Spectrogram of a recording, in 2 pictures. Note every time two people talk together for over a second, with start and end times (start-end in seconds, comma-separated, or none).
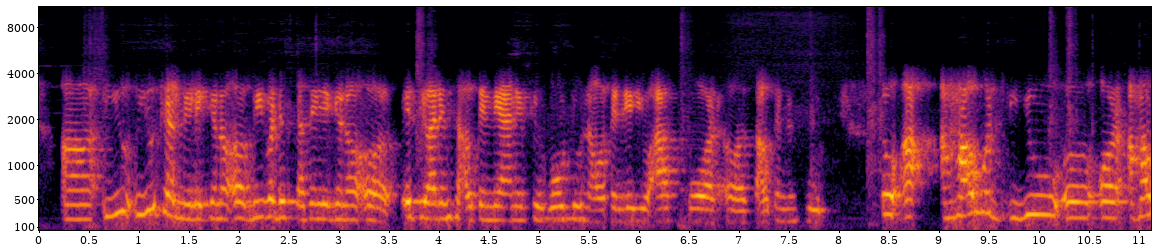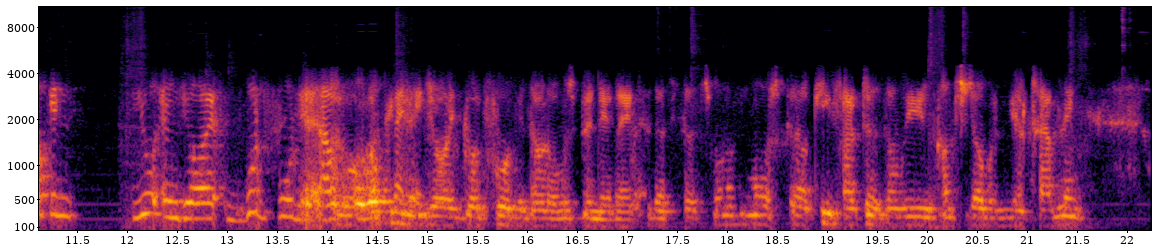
13.7-15.1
